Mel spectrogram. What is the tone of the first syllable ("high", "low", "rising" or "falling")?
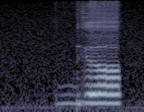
high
